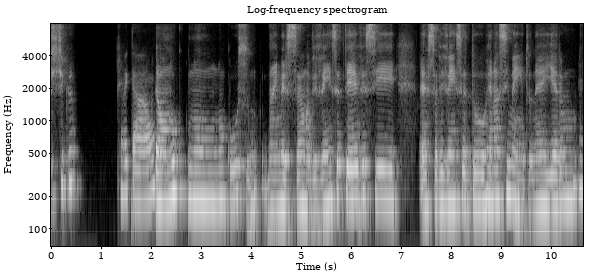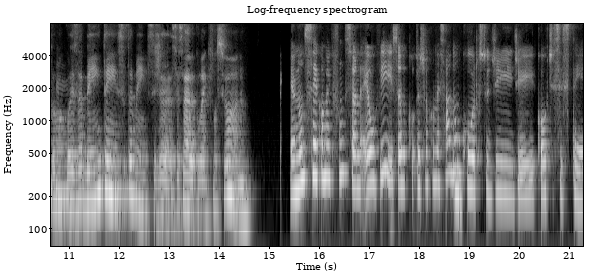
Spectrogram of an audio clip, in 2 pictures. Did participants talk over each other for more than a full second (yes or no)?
no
